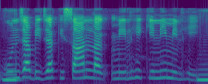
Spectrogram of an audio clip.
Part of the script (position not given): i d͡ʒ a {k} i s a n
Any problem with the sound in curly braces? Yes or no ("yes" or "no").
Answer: no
